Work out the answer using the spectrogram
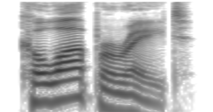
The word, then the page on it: cooperate: kouάpərèit; コウアパレイト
